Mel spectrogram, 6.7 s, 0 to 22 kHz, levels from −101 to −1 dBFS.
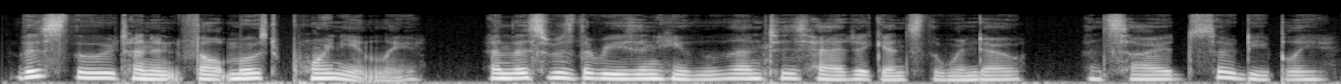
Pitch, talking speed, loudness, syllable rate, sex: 180 Hz, 195 wpm, -17 LUFS, 5.2 syllables/s, female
